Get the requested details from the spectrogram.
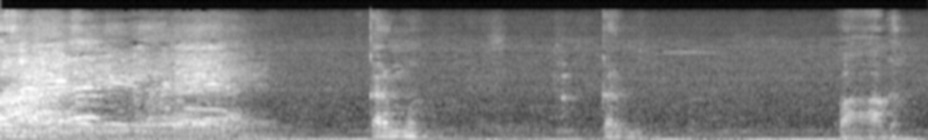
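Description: An elderly man speaks slowly and calmly through a microphone and loudspeakers, with pauses between phrases.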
